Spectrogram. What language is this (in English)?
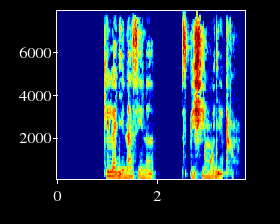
Swahili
